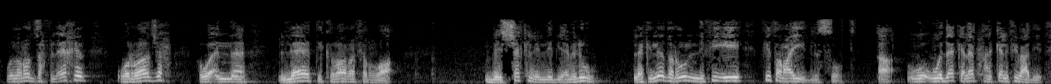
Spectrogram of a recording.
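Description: A man with an Egyptian accent teaches Quran recitation in an online lesson. His voice is very husky and sits a little high, and he talks at a fast clip. He keeps asking questions and answering them himself, and he stretches words out slowly to demonstrate. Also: darkish tone. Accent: Egyptian Arabic.

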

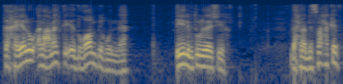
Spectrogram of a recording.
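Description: A man's voice: medium pitch, expressive, racing, a little mellow, slightly rough, muffled recording. A man with an Egyptian accent hosting a call-in lesson on Quran recitation, explaining step by step and checking in with listeners. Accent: Egyptian Arabic. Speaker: Quran recitation teacher and host.

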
